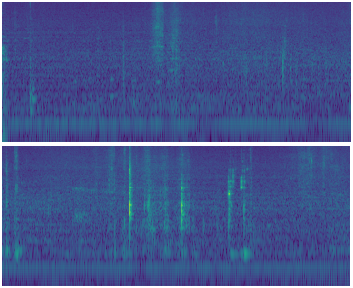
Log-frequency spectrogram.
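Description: Camera handling noise: a few scattered light clicks and knocks over a faint steady low hum.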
